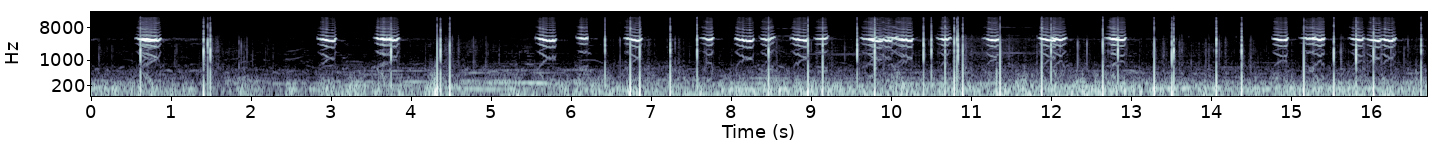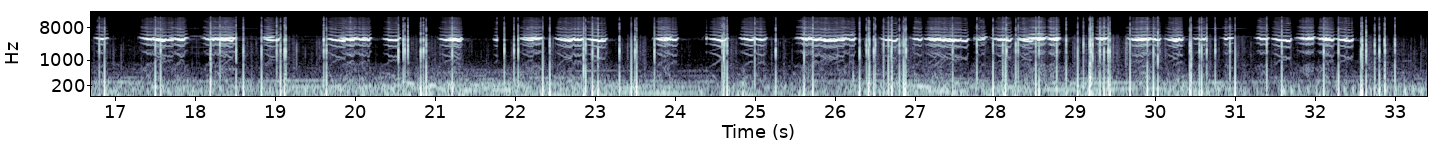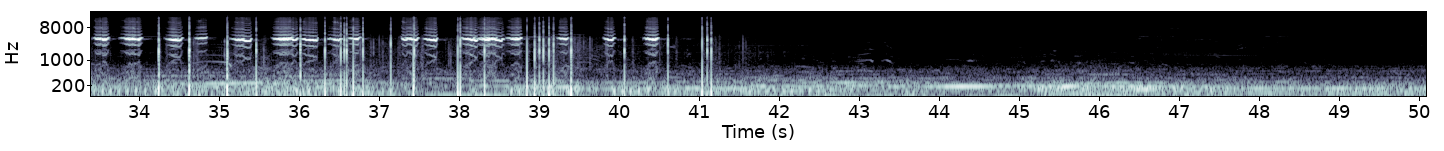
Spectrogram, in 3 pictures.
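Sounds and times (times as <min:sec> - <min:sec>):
high wavering chirp: 0:00.0 - 0:01.4, 0:02.5 - 0:04.3, 0:05.3 - 0:13.2, 0:14.6 - 0:43.1
pyrotechnic charges popping: 0:00.0 - 0:42.3.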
